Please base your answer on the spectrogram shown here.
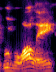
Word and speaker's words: Ogunbowale: And Dare Ogunbowale, and I did pronounce that correctly, it took me a while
